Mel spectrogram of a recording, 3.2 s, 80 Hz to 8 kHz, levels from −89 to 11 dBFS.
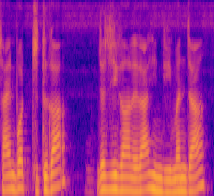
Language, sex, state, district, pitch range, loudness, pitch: Wancho, male, Arunachal Pradesh, Longding, 140-165 Hz, -15 LUFS, 150 Hz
